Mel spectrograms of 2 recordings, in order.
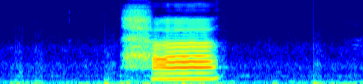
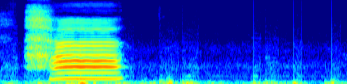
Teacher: حلق کے بالائی حصے سے آواز نکلے گی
